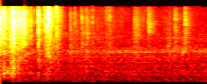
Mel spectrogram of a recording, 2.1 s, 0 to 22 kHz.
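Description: A stack of 2008 Topps Finest football cards being thumbed through by hand: a quick run of clicks and sliding card edges in the first half-second, then only faint scattered rustles.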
